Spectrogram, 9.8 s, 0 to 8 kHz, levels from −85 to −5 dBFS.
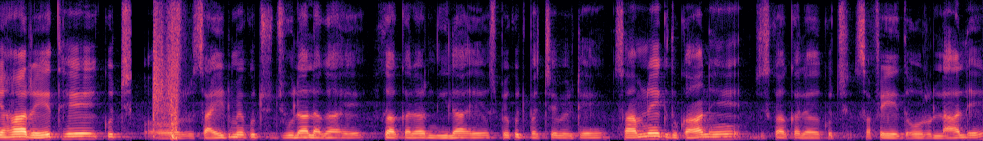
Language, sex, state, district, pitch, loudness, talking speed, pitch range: Hindi, male, Bihar, Sitamarhi, 115 Hz, -25 LUFS, 185 wpm, 110-130 Hz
